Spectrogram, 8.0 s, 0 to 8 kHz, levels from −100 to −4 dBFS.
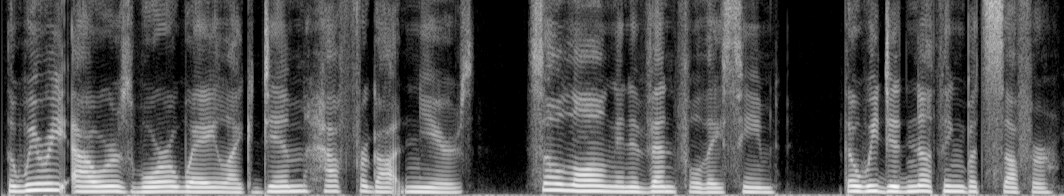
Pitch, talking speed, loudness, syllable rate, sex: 200 Hz, 165 wpm, -17 LUFS, 4.5 syllables/s, female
